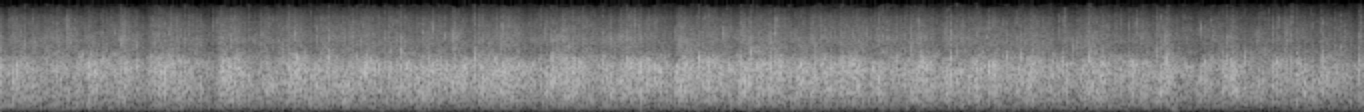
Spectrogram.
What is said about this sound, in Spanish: Amén. Si quiere aplaudir, déle alabanza al Señor.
